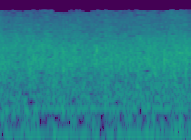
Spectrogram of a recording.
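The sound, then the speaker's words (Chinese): Steady, dense applause from a concert audience as the conductor Ye Cong takes the stage before the symphonic work Ode to Peace, a continuous crackle of many hands clapping at an even level with no voices or pauses throughout. “伴随着观众热情的掌声，著名指挥家叶聪先生上台。”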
